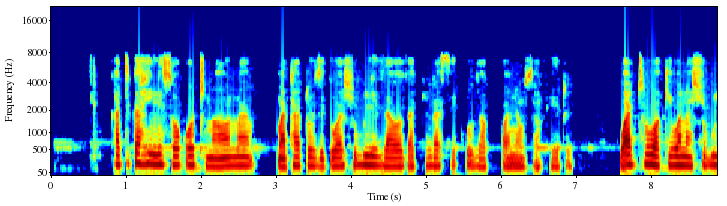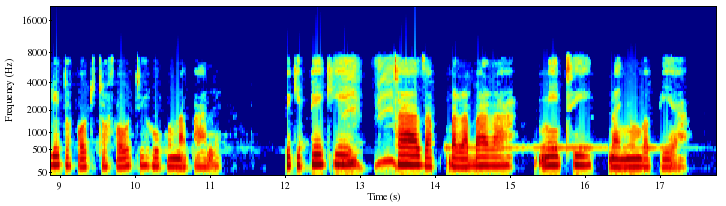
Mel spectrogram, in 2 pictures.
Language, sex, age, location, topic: Swahili, female, 25-35, Nairobi, government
